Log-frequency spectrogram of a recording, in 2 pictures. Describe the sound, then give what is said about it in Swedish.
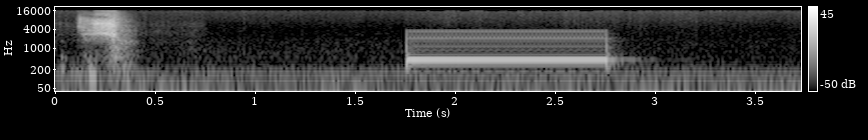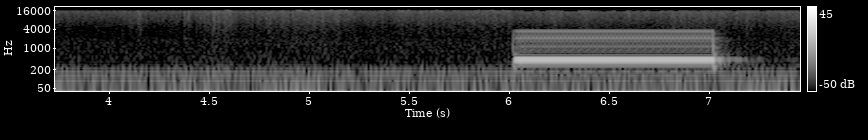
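A telephone call rings out after a short click at the start: two long, steady ringback tones about four seconds apart, with a low hum underneath. “Jag får ringa upp Anki då så får hon berätta. Vad sa du? Nej, vänta. Jag ska ringa upp Anki.”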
